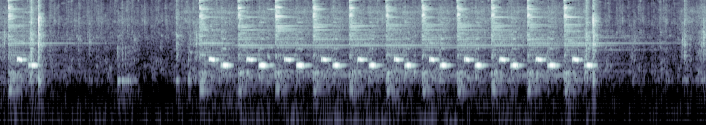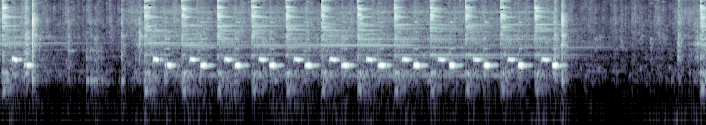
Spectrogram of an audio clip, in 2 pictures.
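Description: Cuckoo clock's falling two-note cuckoo call, each call paired with a mechanical click. It sounds once near the start, then about a dozen times in a row, once more, another run of about a dozen, and once again at the end. The minute hand is being turned by hand, so the clock calls the half hours and the full hours as they pass.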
